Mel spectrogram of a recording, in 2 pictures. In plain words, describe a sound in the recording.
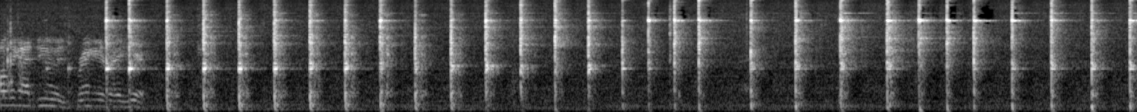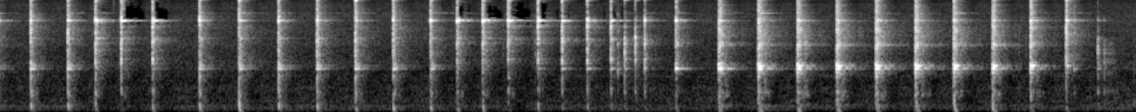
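A hammer rings rapidly and steadily on hot metal against an anvil.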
